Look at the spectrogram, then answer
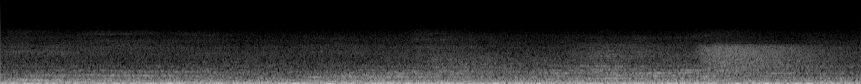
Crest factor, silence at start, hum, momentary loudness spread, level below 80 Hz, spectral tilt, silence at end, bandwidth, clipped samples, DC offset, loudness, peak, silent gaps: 12 dB; 0 s; none; 2 LU; -26 dBFS; -8 dB/octave; 0 s; 5.4 kHz; under 0.1%; under 0.1%; -30 LUFS; -10 dBFS; none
